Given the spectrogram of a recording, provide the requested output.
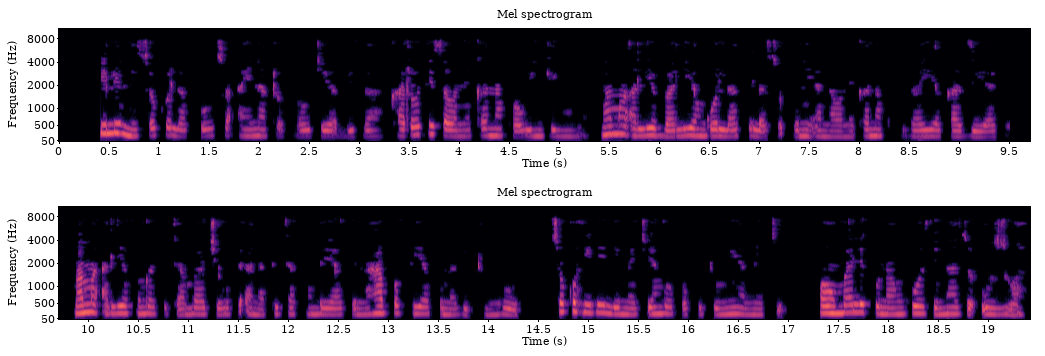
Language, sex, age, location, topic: Swahili, female, 25-35, Nairobi, finance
